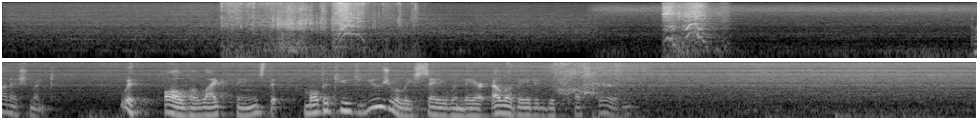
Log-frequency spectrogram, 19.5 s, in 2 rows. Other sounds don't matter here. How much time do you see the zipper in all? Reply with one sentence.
You can hear the zipper for 4 seconds altogether.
